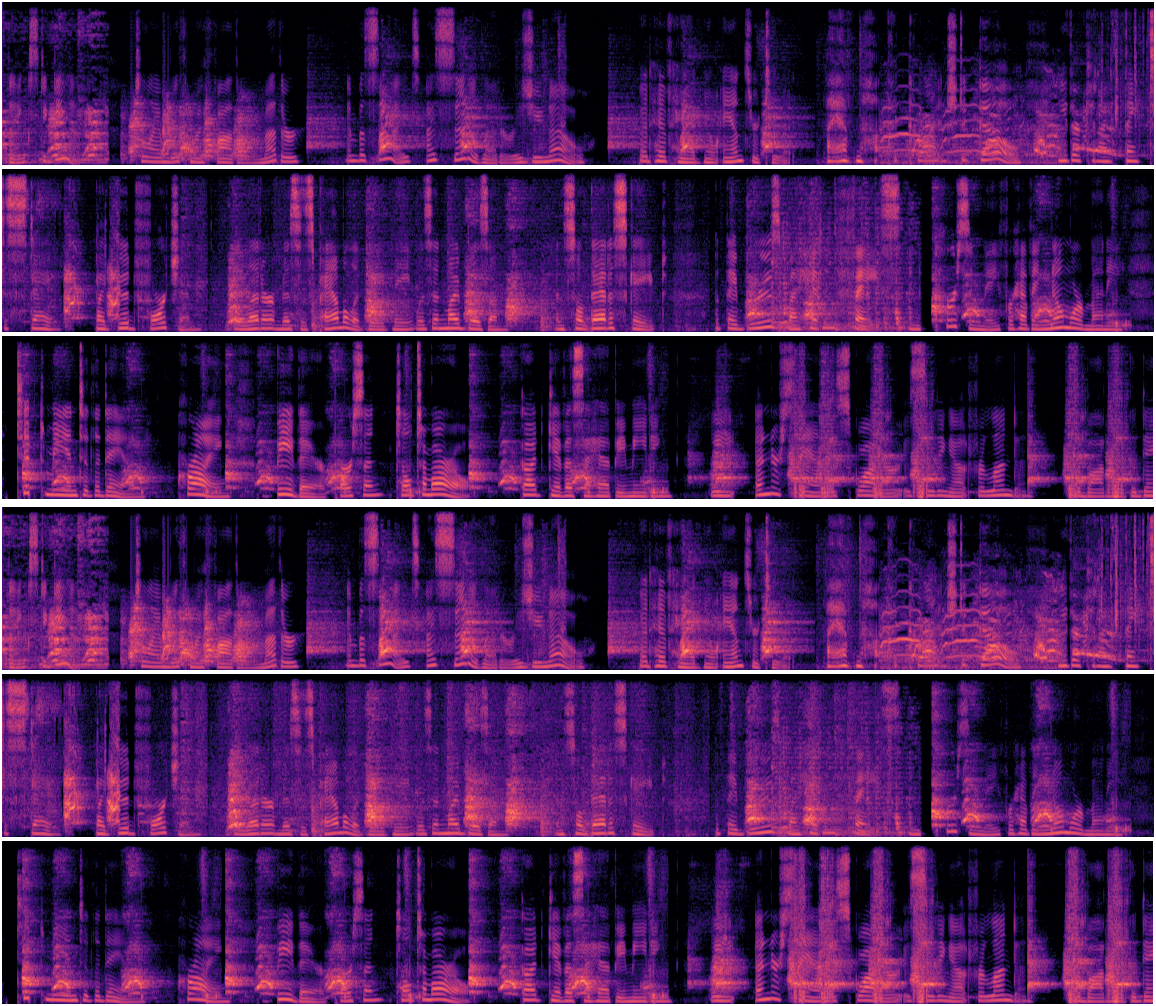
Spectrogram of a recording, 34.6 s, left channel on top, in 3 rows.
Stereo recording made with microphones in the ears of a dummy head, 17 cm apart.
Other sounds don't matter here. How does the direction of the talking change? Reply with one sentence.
You can hear the talking go left and come back.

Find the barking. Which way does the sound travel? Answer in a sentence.
In this clip you hear the barking stay in one place.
